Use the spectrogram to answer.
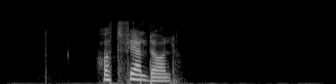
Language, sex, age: Norwegian, female, 20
